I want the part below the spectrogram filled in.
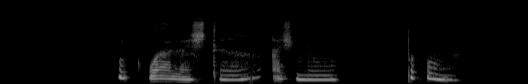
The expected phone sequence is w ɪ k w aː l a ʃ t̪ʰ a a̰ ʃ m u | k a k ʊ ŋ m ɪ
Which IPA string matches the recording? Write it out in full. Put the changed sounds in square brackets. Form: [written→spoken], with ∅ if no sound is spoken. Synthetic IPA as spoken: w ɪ k w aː l a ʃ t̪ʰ a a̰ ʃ [m→n] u | [k→p] a k ʊ ŋ m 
